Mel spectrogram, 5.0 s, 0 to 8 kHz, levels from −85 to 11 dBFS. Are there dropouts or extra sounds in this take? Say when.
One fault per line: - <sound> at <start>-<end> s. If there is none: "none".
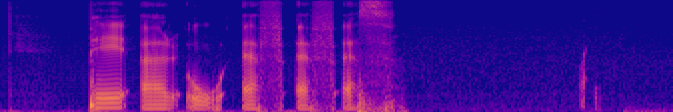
- chirp at 4.3-4.5 s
